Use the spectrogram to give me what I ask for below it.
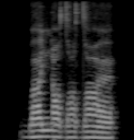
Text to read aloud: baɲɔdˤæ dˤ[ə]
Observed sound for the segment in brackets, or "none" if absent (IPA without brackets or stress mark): æ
